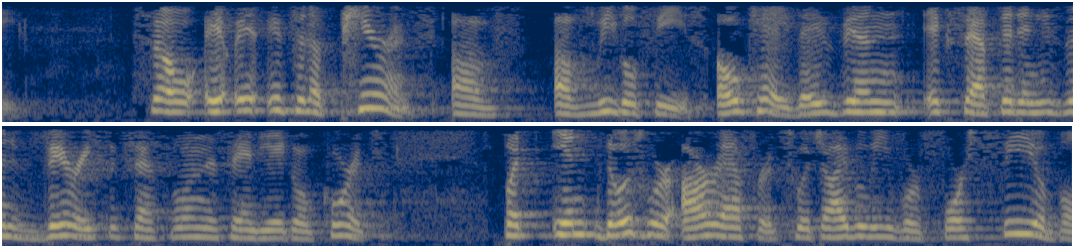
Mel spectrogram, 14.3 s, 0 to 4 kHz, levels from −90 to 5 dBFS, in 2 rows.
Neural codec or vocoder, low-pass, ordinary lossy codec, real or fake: none; 3.6 kHz; MP3, 32 kbps; real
